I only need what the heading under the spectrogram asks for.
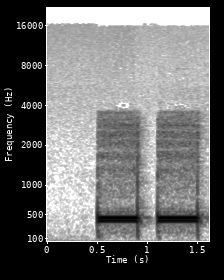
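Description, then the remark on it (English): Two steady electronic ringing tones from a telephone line as an interview call is placed, each lasting about half a second with a short gap between, clear with no voices. “Right, is that ringing? Is that picking it up?”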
